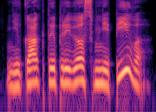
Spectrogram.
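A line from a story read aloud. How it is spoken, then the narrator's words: Sleepy giant's roar. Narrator (Russian): проревел великан с высоты своего роста заспанным голосом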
